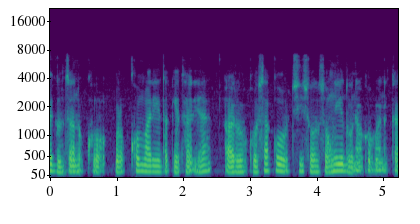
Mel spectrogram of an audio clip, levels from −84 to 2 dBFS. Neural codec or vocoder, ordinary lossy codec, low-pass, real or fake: vocoder, 22.05 kHz, 80 mel bands, HiFi-GAN; none; 7.2 kHz; fake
